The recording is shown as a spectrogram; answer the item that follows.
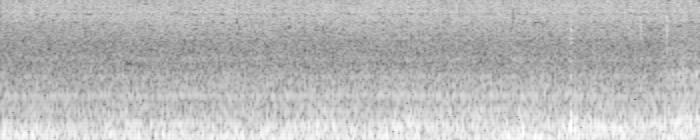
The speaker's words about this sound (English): Pausing because of that airplane.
